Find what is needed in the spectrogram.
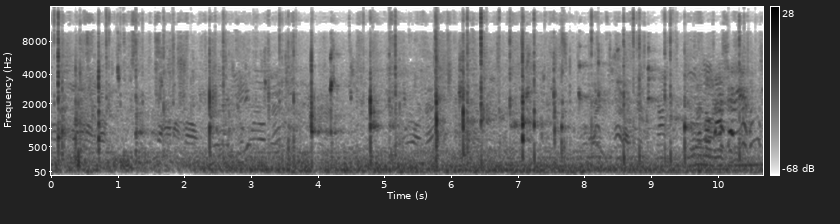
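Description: Sharp pops of pickleball paddles striking a plastic ball, irregularly spaced, with faint voices underneath.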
